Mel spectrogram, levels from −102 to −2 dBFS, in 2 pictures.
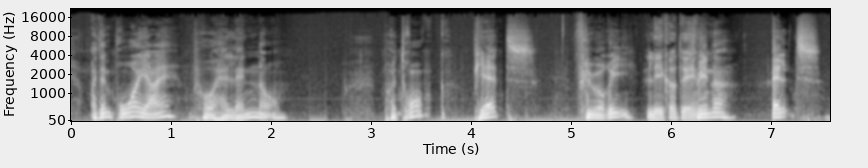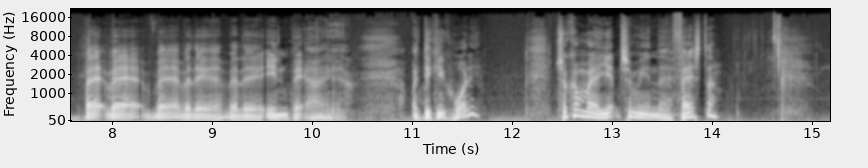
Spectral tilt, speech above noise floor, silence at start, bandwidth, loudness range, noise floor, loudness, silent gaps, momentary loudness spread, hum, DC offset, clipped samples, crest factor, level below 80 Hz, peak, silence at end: -6 dB/octave; 25 dB; 0.2 s; 18.5 kHz; 3 LU; -39 dBFS; -15 LUFS; none; 15 LU; none; 0.7%; under 0.1%; 16 dB; -38 dBFS; 0 dBFS; 0.25 s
